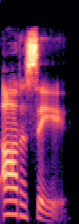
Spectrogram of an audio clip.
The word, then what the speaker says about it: OHDSI: Data sciences and informatics or ohdsi pronounced Odyssey they Define the standard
